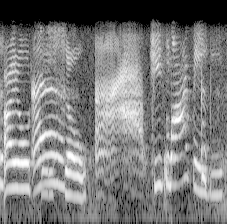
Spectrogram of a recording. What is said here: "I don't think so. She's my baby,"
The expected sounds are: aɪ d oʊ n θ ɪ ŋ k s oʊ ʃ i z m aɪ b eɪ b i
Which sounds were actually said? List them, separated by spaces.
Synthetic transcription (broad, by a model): aɪ d oʊ n t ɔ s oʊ ʃ i z m aɪ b eɪ b i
